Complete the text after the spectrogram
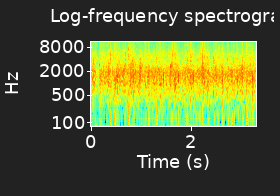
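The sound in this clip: Applause from a crowd, with many hands clapping in a dense, steady stream that holds an even loudness through the whole stretch.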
